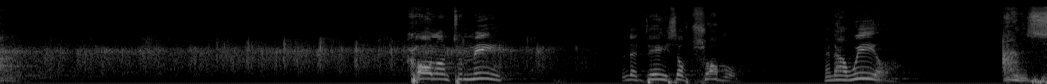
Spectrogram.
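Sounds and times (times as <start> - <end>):
crowd clapping: 0.0 - 6.4
speech: 4.1 - 5.2, 6.2 - 7.5, 8.2 - 9.0, 10.0 - 10.4.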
